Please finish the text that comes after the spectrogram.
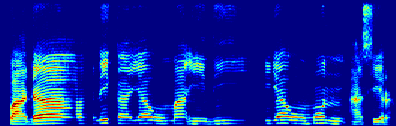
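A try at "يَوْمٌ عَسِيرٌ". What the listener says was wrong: Asir, panjang.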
